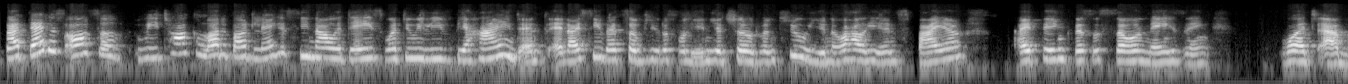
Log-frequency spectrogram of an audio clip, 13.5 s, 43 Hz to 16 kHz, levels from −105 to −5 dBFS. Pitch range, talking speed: 210-245 Hz, 180 wpm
